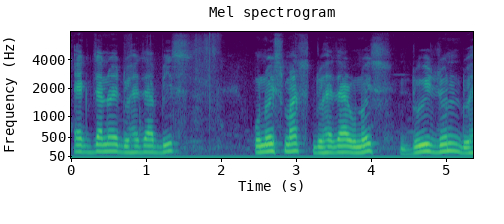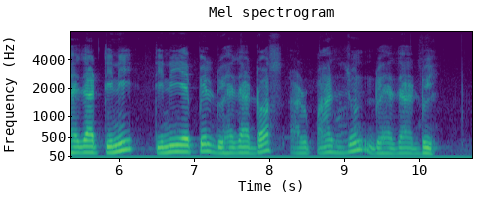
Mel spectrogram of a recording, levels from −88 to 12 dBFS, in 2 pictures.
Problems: none marked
